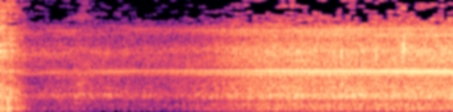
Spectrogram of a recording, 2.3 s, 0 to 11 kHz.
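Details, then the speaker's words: 1.5 HP single-phase 220V motor converted to run three-phase on a 1.5 kW VFD, jogged from 50 to 60 Hz, long-term overheating untested; a brief clunk, then a smooth steady hum with a faint high whine; running normally. "but I'm running that's 50 Hertz I'm gonna jog it all so it's 50 a 60 Hertz"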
